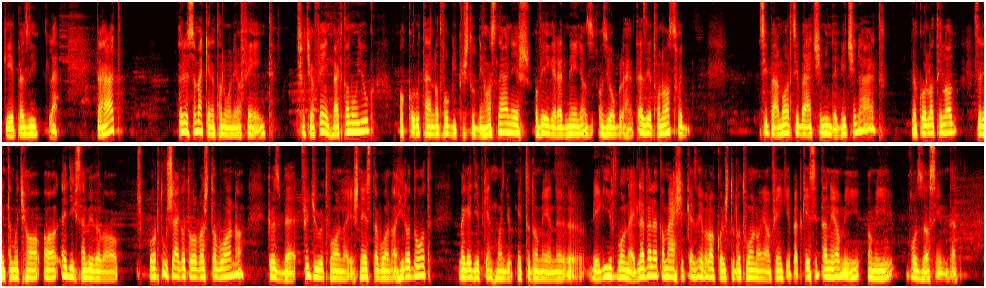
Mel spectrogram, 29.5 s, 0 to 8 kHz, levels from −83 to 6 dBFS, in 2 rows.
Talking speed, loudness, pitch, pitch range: 165 wpm, -17 LUFS, 125 Hz, 115-140 Hz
